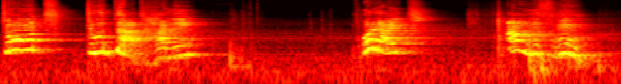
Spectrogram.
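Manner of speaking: loud and high, firm with anger; angry confrontation. Acted. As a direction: hold your ground, loud and hard. Sam confronts Harold, stung.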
